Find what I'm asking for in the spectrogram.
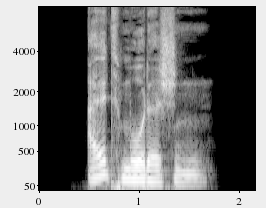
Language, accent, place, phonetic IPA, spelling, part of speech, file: German, Germany, Berlin, [ˈaltˌmoːdɪʃn̩], altmodischen, adjective, De-altmodischen.ogg
- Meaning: inflection of altmodisch: 1. strong genitive masculine/neuter singular 2. weak/mixed genitive/dative all-gender singular 3. strong/weak/mixed accusative masculine singular 4. strong dative plural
